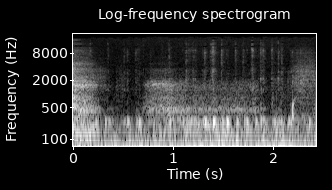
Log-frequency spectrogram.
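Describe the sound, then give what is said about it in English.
Faint, soft keystrokes tap on a computer keyboard as text is typed in. The clicks come quickly and unevenly in a short burst. “I typed that in really wrong.”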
